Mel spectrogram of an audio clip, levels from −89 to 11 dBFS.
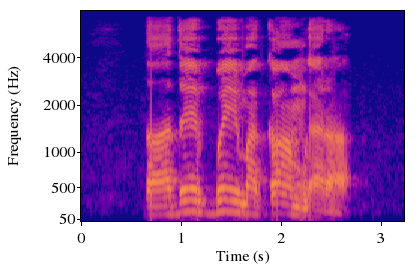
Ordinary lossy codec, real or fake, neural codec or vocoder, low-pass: MP3, 64 kbps; real; none; 7.2 kHz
